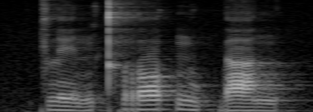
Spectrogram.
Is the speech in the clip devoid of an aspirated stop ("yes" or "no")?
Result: no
